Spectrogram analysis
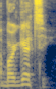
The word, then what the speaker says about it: Nate Bargatze: Is it Nate Bargatze? How do you say his name? Yeah, Bargatze.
